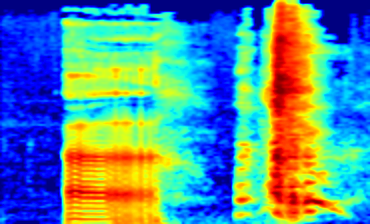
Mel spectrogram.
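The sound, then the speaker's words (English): A short spoken word is followed by a loud sneeze, a sharp breathy burst that sputters briefly before stopping. “Bless you, dude.”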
